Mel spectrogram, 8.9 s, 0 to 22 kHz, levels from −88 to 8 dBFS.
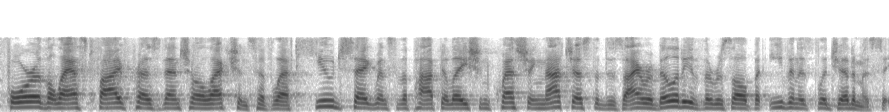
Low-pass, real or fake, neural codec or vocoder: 5.4 kHz; real; none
